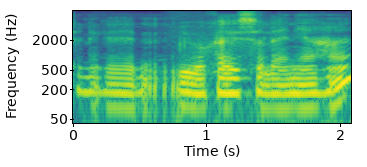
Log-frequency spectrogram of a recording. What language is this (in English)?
Assamese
